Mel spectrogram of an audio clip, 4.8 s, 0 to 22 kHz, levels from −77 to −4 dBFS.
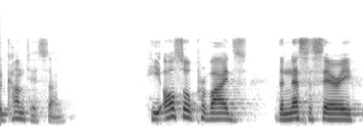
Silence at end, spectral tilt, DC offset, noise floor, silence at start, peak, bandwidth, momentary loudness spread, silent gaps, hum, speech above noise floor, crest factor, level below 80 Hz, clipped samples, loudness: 0 s; -4.5 dB/octave; under 0.1%; -85 dBFS; 0 s; -6 dBFS; 7.8 kHz; 15 LU; none; none; 58 dB; 22 dB; -78 dBFS; under 0.1%; -26 LUFS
